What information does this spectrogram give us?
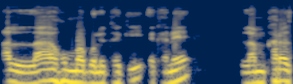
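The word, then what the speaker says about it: اللهم: সহি শুদ্ধ হয়ে যাবে আল্লাহুম্মা আমরা অনেকে এই যে আল্লাহুম্মা বলে থাকি এখানে লাম খারা জবরে লা লেখা আছে কিন্তু এখানে ল বলে বলে উচ্চারণ করতে হবে অর্থাৎ মোটা ভাবে উচ্চারণ করতে হবে কারণ আল্লাহ শব্দের আগের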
